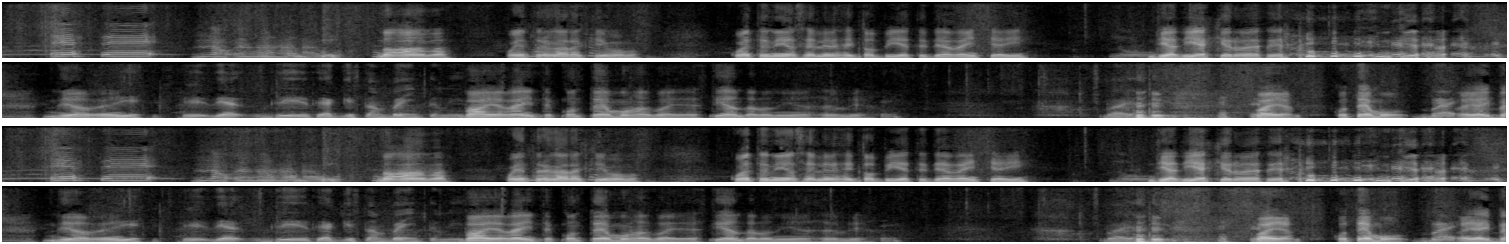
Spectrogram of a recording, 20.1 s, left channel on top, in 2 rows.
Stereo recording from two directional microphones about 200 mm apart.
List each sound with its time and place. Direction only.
0.3 s speech: 5° left (ahead or behind)
1.4 s insect: 20° left (ahead or behind)
2.5 s speech: 5° right (ahead or behind)
17.6 s speech: centre (ahead or behind)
